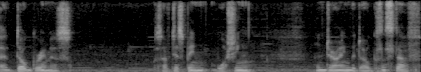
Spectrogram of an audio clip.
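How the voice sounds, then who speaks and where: Over music in the background, a man at medium pitch speaks very slowly in a monotone, flat way, with long, frequent pauses. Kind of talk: casual chat while crafting. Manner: halting with fillers.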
